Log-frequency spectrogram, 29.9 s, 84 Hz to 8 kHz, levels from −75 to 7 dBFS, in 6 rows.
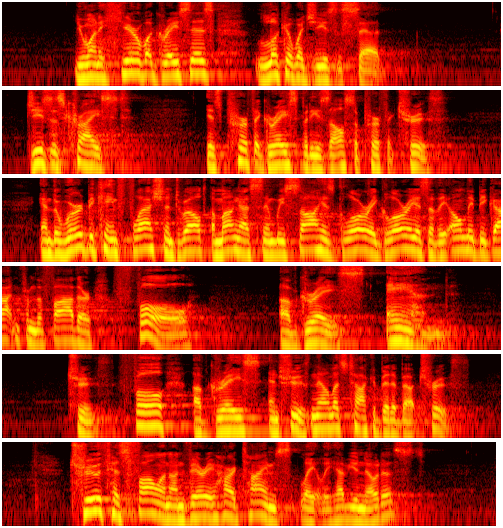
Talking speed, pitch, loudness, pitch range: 145 wpm, 130 Hz, -20 LUFS, 115-155 Hz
